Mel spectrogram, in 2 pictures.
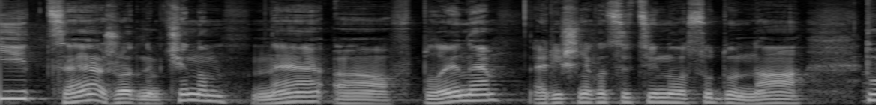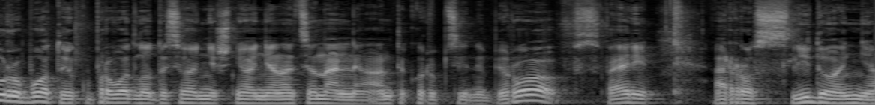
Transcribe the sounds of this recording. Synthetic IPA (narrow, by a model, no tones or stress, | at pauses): it̪sɛʒɔd̪nɪmt͡ʃɪnɔmnɛ | wplˠɪnɛ | ɾʲiʃenʲːɐkɔnsɪt̪ʊ̥t͡sʲijnɔɦɔsud̪ʊnɐ | t̪urɔbɔt̪ʊjɐkupɾɔʋɔd̪ɪlˠɔd̪ɔsʲɔɦɔdʲnʲiʃnʲɔɦɔdʲnʲːɐnɐt͡sʲiɔnɑlʲnɛɐ̰nt̪ɪkɔrʊp̚t͡sʲijnɛbʲyɾɔwsfɛɾʲi | rɔslʲid̪ʊʋɐnʲːɐ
